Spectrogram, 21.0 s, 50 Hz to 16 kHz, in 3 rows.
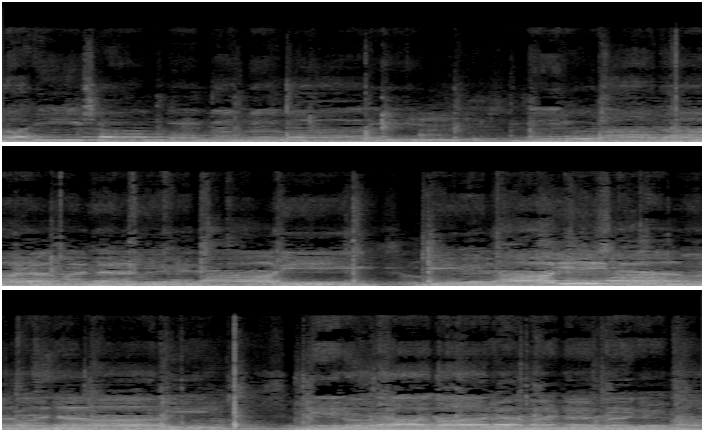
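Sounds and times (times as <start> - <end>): voices chanting: 0.0 - 21.0.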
